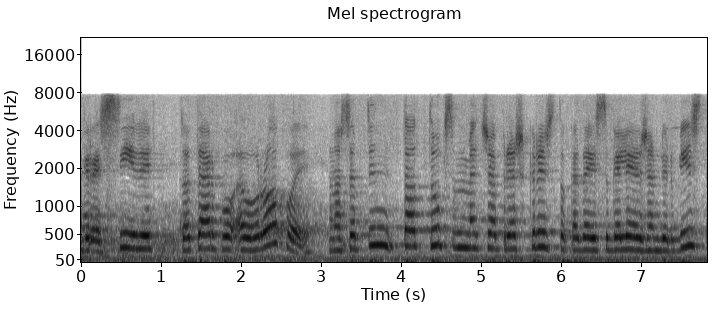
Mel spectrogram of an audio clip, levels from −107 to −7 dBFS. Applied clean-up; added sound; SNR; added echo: none; none; none; none.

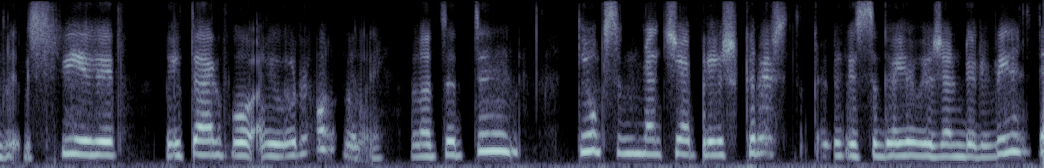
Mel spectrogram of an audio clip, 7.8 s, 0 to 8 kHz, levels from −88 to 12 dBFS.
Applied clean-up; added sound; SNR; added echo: neural diffusion model UNIVERSE++.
